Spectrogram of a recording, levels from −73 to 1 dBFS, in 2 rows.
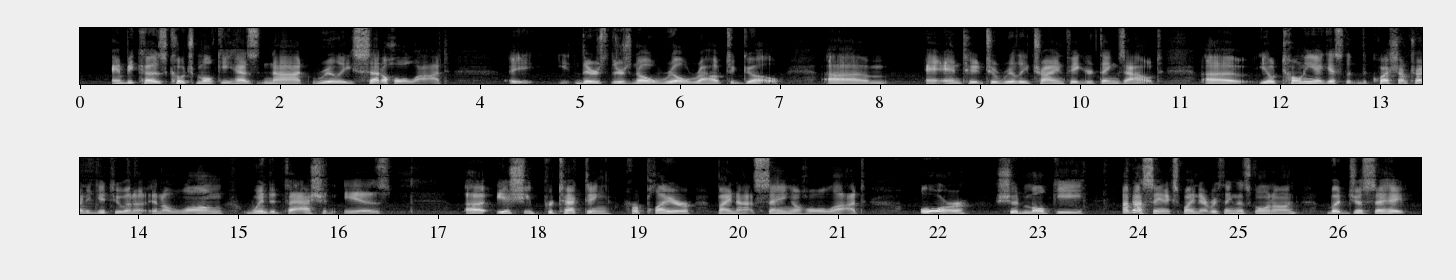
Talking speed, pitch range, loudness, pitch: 175 wpm, 120-150 Hz, -20 LUFS, 130 Hz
